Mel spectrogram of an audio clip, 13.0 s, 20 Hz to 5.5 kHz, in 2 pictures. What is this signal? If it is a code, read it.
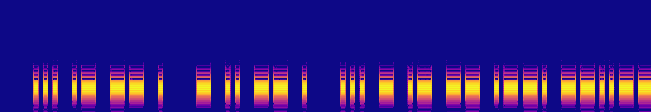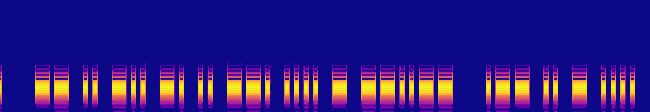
Morse code, heard as a keyed tone, about 25 wpm, 600 Hz. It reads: SAME TIME STAMP, MIDNIGHT, WITH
